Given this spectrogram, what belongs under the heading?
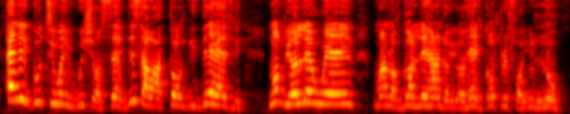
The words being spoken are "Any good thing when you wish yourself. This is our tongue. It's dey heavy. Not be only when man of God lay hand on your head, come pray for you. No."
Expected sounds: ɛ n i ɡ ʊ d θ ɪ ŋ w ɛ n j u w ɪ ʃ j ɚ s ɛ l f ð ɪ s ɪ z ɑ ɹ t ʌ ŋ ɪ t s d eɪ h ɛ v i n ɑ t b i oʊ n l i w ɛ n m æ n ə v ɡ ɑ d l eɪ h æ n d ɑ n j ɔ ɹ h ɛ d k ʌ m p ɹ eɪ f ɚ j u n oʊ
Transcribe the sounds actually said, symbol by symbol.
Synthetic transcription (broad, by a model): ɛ n i ɡ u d t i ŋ w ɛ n j u w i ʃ j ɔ s ɛ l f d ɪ s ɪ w ɑ t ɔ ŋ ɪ d eɪ h ɛ v i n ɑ b i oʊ l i w ɛ n m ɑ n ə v ɡ ɑ d l eɪ h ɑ n d ɑ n j ɔ h ɛ d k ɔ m p ɹ eɪ f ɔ j u n oʊ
